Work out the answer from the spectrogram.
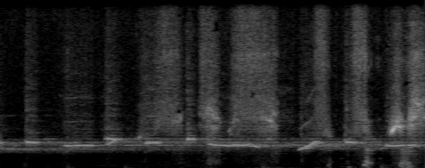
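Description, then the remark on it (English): A bright, steady whistled melody opens a boy band's pop song, gliding between sustained notes over a light rhythmic backing with soft percussive hits building toward the end. “Starts with some whistles.”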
